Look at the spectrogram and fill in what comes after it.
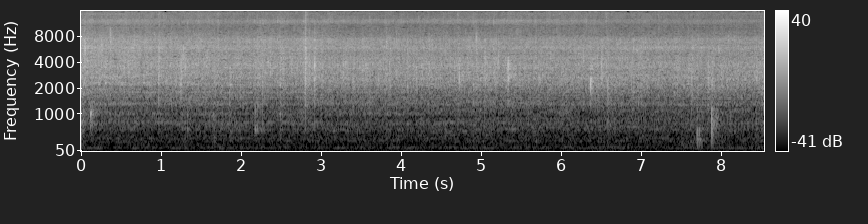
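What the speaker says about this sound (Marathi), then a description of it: "कांदा छान परतत आलेला आहे" Onion sautéing in hot oil with curry leaves in a pan for poha, a loud, dense, continuous sizzle with light occasional clicks from stirring.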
